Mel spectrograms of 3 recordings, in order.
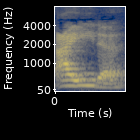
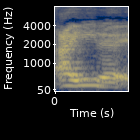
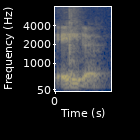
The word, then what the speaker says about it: Aida: um it's it's pronounced aida it's the cloth that you stitch on it well basically beginner cloth that you stitch on it's pronounced aida it's named after the opera but everyone calls it ada there you go aydah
